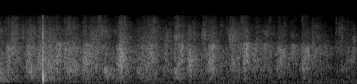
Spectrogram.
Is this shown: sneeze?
no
